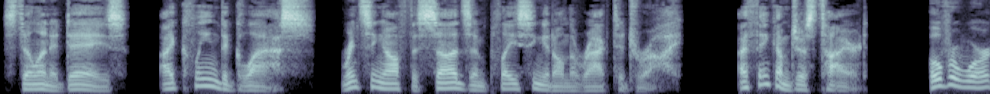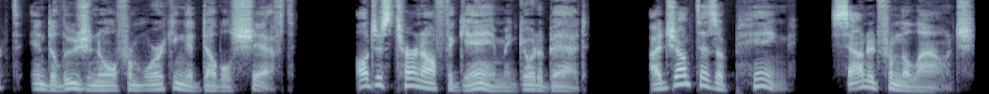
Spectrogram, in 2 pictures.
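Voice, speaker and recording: A man reading a scripted horror story aloud as narrator, with a lively, expressive delivery. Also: lowish voice, moderate pace, breathy edge, no echo, studio quality.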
